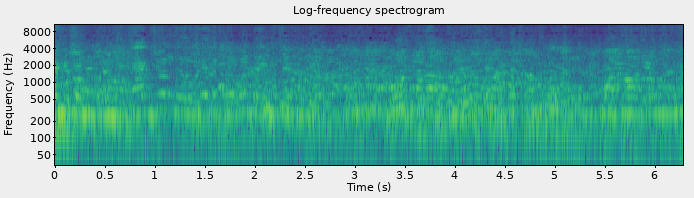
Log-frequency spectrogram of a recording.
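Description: Several people talking over one another: steady indistinct chatter with no single clear voice.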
